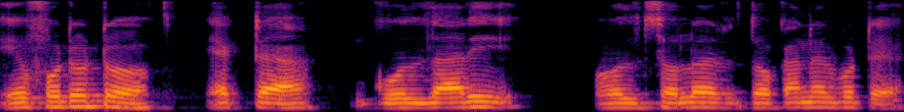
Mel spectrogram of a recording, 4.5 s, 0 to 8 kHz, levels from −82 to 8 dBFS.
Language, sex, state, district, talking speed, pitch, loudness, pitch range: Bengali, male, West Bengal, Malda, 105 wpm, 130 Hz, -15 LUFS, 120-135 Hz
